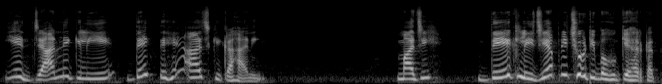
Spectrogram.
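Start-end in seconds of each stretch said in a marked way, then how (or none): 4.0-6.6 higher, tattling complaint to mother-in-law; a touch louder, stirring up trouble; scheming elder daughter-in-law. Acted. Elder bahu complains to her mother-in-law, higher, tattling.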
